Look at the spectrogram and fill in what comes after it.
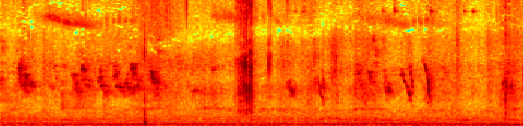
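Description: Faint outdoor back-yard ambience with small birds chirping in short, repeated downward-sweeping notes, and a brief noise about three seconds in.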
